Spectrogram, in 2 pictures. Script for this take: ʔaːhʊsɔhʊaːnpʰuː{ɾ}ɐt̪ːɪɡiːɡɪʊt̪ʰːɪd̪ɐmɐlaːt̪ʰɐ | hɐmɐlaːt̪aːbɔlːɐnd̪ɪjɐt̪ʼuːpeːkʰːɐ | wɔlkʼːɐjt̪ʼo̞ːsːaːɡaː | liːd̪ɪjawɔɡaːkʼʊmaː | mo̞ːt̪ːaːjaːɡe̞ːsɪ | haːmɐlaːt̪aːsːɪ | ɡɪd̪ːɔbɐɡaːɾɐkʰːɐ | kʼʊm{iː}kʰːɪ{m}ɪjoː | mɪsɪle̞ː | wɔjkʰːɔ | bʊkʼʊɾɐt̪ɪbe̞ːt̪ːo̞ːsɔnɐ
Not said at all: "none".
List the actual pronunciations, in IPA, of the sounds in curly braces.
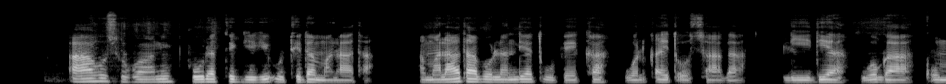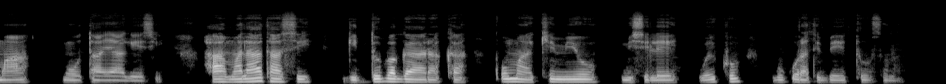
l, aː, m

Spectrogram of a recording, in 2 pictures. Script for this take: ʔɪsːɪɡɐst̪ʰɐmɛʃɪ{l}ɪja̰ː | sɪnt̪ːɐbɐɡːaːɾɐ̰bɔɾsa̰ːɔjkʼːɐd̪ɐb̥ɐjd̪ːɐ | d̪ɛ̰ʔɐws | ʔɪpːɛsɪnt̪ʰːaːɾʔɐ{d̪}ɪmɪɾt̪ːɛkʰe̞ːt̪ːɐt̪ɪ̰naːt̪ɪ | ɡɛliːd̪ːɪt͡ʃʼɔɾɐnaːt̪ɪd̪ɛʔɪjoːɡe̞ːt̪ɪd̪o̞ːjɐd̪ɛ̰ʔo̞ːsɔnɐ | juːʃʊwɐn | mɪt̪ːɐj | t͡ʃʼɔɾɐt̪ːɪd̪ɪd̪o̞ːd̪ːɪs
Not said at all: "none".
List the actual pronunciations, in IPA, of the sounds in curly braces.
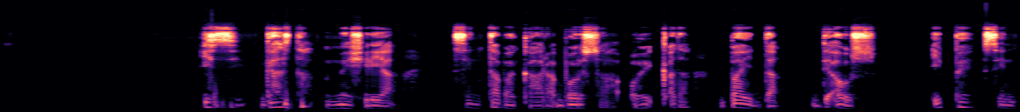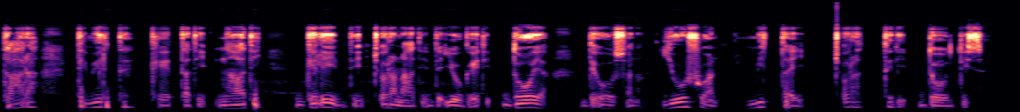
ɾ, t̪

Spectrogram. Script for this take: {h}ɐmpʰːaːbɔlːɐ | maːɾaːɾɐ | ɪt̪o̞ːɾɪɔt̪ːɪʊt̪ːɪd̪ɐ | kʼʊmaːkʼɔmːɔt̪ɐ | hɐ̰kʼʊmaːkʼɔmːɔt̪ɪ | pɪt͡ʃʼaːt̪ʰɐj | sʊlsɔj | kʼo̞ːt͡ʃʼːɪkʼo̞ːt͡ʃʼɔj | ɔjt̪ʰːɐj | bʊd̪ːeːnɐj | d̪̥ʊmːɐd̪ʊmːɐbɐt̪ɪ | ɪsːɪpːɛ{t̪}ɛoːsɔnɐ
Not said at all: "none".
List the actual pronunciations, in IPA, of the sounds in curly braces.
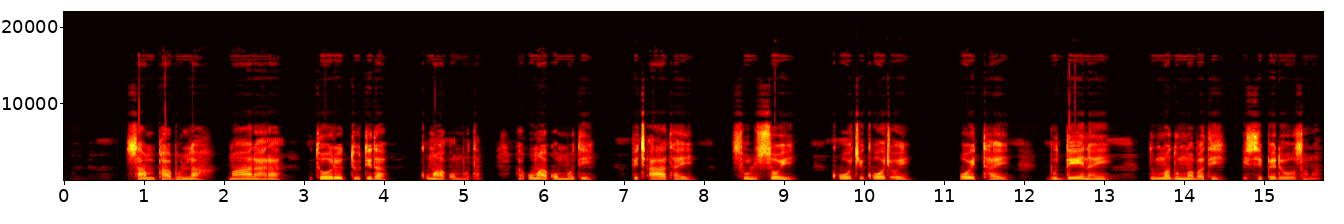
s, d̪

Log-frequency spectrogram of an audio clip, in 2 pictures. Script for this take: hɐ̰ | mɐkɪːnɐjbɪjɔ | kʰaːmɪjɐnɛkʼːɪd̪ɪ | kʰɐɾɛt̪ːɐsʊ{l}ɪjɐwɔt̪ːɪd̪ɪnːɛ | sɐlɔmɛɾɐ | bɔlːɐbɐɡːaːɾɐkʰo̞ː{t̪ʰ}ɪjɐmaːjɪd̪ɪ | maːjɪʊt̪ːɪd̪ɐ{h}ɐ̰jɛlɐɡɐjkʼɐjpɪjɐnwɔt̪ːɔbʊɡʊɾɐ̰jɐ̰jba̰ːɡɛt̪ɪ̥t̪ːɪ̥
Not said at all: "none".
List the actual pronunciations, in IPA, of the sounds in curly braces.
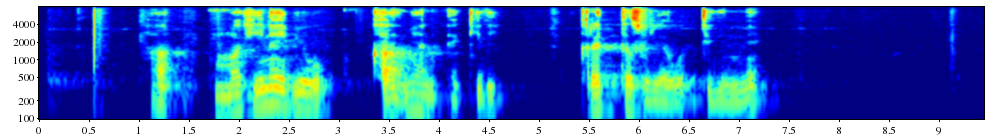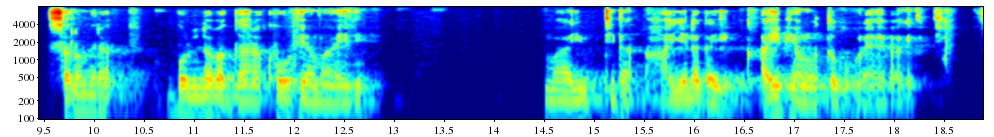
ɾ, t̪, h

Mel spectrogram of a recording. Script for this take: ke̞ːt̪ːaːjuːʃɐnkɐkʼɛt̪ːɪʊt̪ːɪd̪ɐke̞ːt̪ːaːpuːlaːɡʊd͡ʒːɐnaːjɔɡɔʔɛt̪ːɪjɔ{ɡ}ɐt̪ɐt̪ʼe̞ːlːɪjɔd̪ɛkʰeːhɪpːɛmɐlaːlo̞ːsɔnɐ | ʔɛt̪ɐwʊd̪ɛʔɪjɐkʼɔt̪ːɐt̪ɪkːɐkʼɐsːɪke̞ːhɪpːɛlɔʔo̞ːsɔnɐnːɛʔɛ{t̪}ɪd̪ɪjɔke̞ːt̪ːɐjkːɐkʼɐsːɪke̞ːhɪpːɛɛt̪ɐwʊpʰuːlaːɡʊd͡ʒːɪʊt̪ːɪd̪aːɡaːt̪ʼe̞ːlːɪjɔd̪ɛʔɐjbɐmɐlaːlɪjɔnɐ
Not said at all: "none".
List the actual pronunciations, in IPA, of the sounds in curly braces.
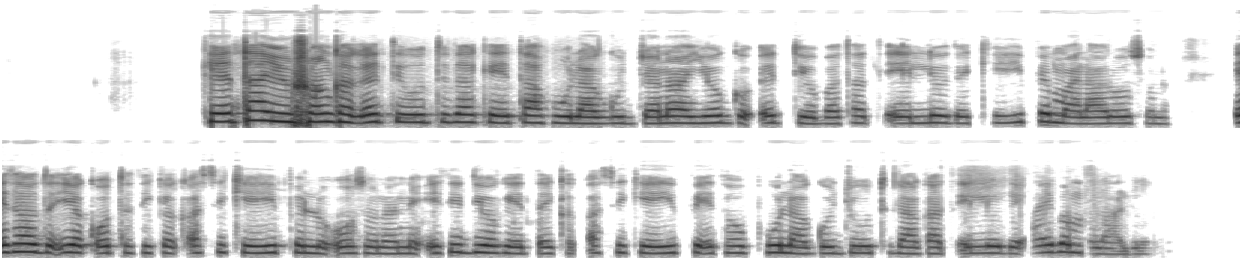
b, t̪

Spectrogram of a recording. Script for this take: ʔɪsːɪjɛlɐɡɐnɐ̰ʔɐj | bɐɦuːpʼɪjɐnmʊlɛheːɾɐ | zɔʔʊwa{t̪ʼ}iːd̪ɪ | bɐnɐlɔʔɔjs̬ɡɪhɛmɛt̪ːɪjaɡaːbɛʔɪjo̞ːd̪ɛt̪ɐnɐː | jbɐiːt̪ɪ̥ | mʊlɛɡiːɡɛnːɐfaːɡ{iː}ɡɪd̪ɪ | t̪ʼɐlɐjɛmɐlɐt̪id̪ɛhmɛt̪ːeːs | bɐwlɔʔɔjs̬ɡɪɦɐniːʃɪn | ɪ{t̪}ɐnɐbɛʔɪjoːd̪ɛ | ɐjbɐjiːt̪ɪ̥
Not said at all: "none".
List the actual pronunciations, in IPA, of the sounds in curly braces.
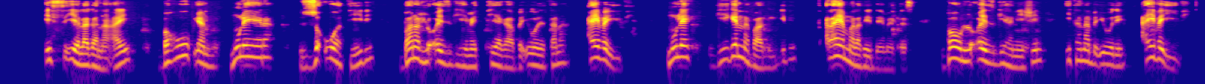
t̪, iː, t̪

